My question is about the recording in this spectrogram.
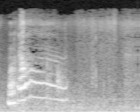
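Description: A domestic cat meowing once, a call of about a second whose pitch rises briefly and then slides slowly down.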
